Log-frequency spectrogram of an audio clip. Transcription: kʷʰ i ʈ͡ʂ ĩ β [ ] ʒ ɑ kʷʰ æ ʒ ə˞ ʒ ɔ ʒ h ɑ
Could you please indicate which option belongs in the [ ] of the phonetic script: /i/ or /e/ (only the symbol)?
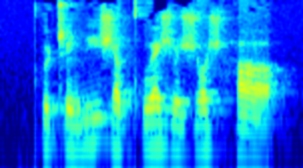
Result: i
